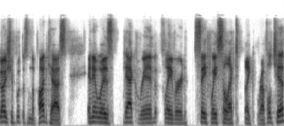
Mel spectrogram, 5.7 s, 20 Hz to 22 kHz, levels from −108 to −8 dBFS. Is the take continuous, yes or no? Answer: no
